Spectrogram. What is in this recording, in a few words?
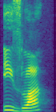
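"изла", Komi, female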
